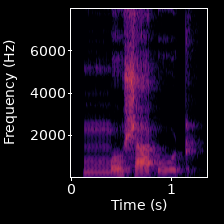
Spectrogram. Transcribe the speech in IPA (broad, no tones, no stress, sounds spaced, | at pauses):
mː o u̯ ʃ a ʔ u ʈ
